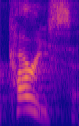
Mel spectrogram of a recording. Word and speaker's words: charis: like the word charis, or charis, as it's probably more accurately pronounced, which means grace.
